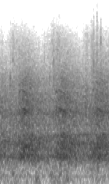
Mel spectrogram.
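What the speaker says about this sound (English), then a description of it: "the crowd eagerly anticipating, already chanting in support of Sting" Wrestling arena crowd at a Sting versus Undertaker match chanting in support of Sting, a dense, steady roar of many voices with rhythmic swells, loud and continuous throughout.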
